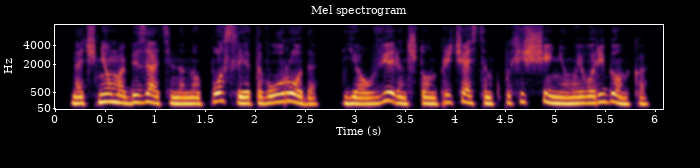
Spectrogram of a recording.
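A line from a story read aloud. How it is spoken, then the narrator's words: Barely restrained furious mutter. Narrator (Russian): процедил я, едва сдерживая ярость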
